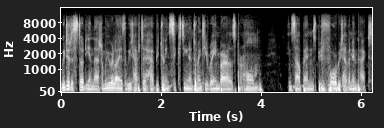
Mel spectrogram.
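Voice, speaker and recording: Delivered at a very fast pace with an Irish accent, this dark, mellow voice has ordinary pitch variation and a dry, close sound with no echo. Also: man, very deep, low pitch for a man. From Ireland. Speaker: city engineer. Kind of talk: conference Q&A.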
